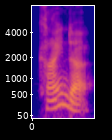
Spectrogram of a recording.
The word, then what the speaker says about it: kind of: of the same old kinda kind of pronounced kinda with the word of being replaced with the schwa kind of the same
